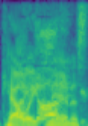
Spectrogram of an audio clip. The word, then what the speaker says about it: Kaliakmanis: They look bad and they have a terrible Kalakaki Malaki is Callie McManus. – Kaliakmanis, thank you.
